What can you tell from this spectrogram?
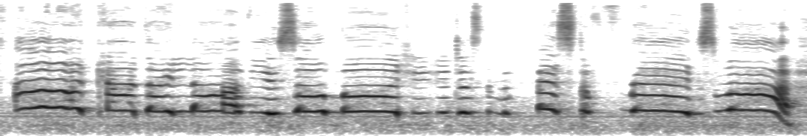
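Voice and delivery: very high, loud, syrupy squeal; hammed-up adoring best friend, squealed at the top of the voice; fake gushing. Rat to Cat's face, gushing falsely. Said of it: "But in front of Cat, it was like".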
